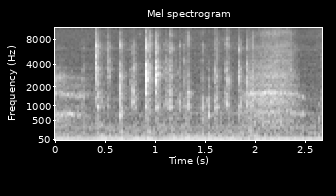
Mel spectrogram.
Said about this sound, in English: In fact, let me actually type in remember link.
